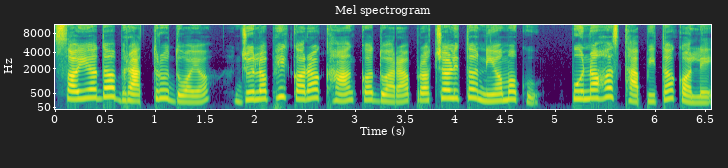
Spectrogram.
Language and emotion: Odia, neutral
